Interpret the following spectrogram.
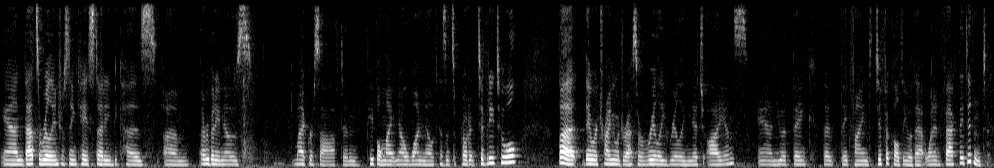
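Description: A woman whose first language is Italian speaks to a conference audience. Her pitch sits in an ordinary middle range. She keeps it conversational, pausing on fillers and restarting her phrases as she goes. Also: fairly even intonation, darkish tone. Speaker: conference presenter. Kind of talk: conference talk.

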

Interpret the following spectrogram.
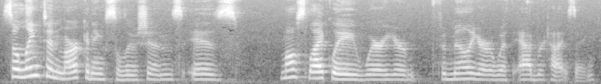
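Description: A woman whose first language is Italian, presenting at a conference in a conversational way, with frequent pauses and restarts. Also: medium pitch, dark tone. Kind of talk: conference talk. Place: conference room with audience.

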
